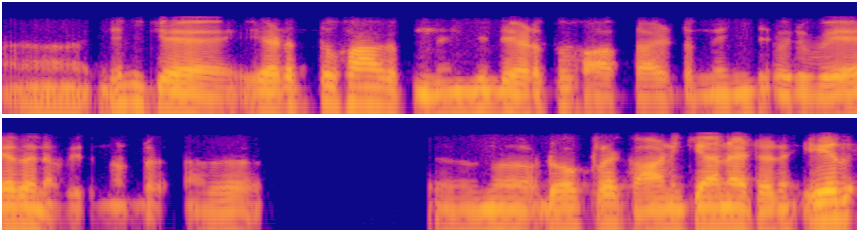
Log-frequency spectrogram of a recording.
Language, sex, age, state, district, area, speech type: Malayalam, male, 45-60, Kerala, Pathanamthitta, rural, conversation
